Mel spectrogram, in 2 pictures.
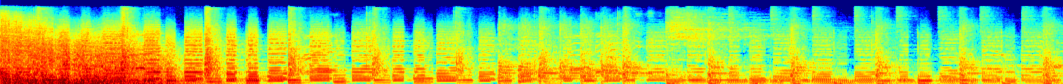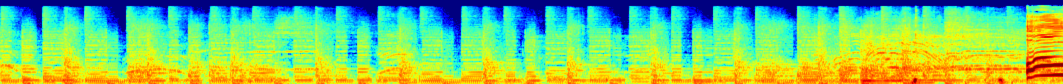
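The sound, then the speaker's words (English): A brassy, upbeat theme tune, played after a Green Bay Packers win over the Giants, with a heavy bass drum banging out a steady beat, loud, opening with a booming crash and building again near the end. “Had we missed this tune? Been missing the bang on the drum.”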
